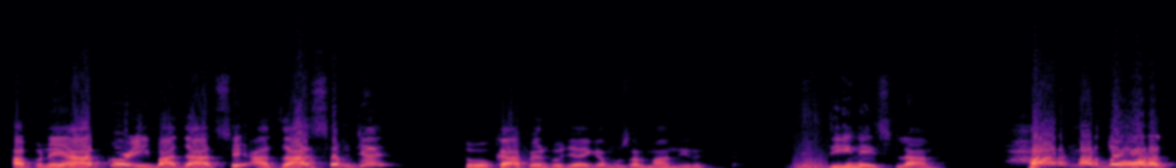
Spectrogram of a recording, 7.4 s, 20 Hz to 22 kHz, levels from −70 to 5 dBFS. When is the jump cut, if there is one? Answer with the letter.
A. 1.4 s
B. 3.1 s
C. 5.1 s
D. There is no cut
C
